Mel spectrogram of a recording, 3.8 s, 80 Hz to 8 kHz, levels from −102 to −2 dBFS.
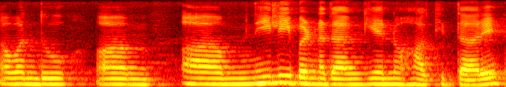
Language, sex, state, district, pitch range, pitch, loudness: Kannada, female, Karnataka, Mysore, 185-195 Hz, 190 Hz, -25 LUFS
